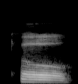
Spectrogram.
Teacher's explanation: It's just oh. There's no off glide. So not like toe, English word toe, but as if you were to say toe, right?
